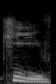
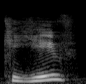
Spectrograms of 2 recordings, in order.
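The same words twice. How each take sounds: First: It has one long ee vowel, like keev. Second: It has a hitch between two vowel sounds. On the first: "we end up saying Kiev, like K E E V" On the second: "weird hitch to it ... there's two vowels in there"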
